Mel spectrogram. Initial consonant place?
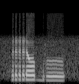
alveolar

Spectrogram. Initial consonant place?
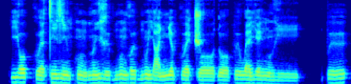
palatal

